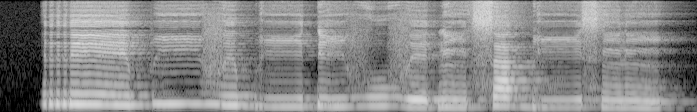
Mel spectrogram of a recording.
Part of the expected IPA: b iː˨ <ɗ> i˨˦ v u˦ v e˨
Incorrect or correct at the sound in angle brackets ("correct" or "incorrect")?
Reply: correct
